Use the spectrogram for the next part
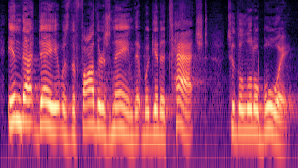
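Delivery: normal talking voice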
